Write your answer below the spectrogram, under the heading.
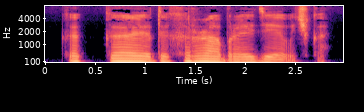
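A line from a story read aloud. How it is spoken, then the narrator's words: Purring man. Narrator (Russian): промурлыкал герцог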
